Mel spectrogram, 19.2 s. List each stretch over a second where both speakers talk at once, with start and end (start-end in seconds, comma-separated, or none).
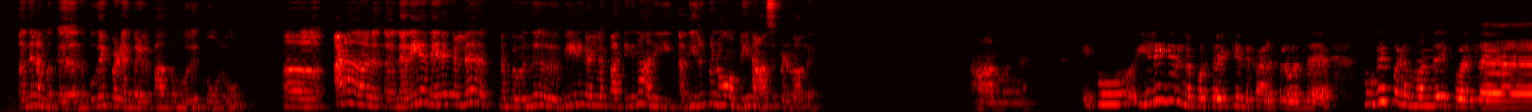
none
